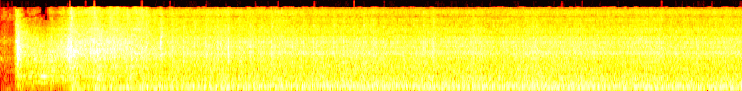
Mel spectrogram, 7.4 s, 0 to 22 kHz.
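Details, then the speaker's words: 1984 GMC Sierra C25 3/4 ton, 454 big block, first run after nearly 20 years parked, following new tank, sending unit, fuel pump and a swapped carburetor: starter whirr then a steady, even low idle with no misses or knocks. "oh it does ruin so that's all that matters it runs it's set for like almost 20 years"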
